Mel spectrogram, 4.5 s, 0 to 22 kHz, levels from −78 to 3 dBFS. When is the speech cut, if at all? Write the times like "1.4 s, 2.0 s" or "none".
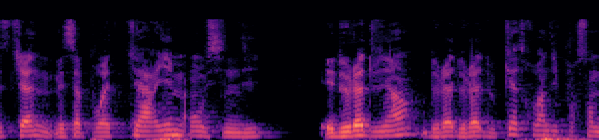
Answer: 1.4 s, 2.8 s, 3.4 s

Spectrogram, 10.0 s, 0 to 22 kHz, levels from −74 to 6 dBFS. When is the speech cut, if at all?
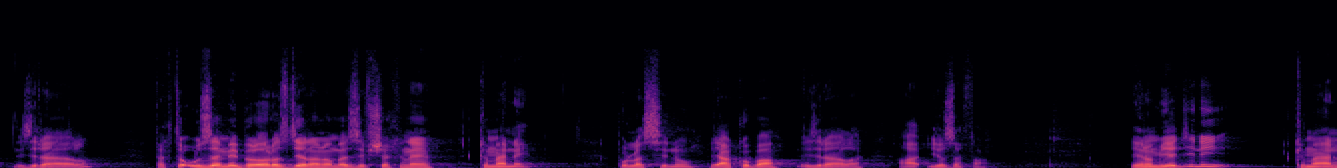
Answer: none

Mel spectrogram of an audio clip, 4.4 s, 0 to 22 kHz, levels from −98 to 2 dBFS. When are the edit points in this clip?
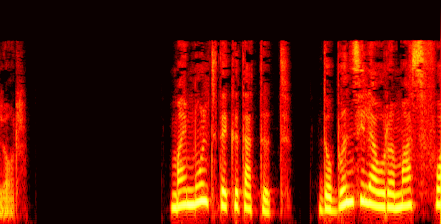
none

